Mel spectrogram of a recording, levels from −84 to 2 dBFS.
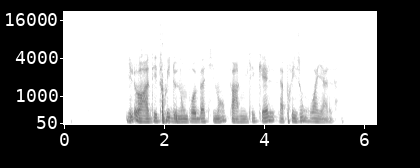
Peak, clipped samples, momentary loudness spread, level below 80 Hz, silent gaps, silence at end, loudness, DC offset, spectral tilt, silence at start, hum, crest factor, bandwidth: -22 dBFS; under 0.1%; 10 LU; -76 dBFS; none; 0.9 s; -46 LUFS; under 0.1%; -8 dB/octave; 1.25 s; none; 26 dB; 15.5 kHz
